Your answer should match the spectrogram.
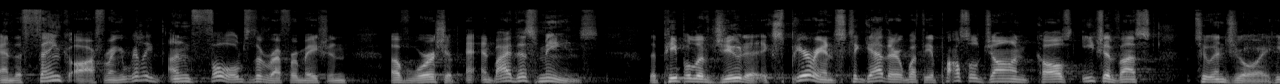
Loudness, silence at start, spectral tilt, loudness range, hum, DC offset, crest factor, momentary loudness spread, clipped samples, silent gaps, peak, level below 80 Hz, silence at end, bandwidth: -29 LUFS; 0 s; -4 dB/octave; 5 LU; none; under 0.1%; 20 dB; 10 LU; under 0.1%; none; -8 dBFS; -62 dBFS; 0 s; 13.5 kHz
